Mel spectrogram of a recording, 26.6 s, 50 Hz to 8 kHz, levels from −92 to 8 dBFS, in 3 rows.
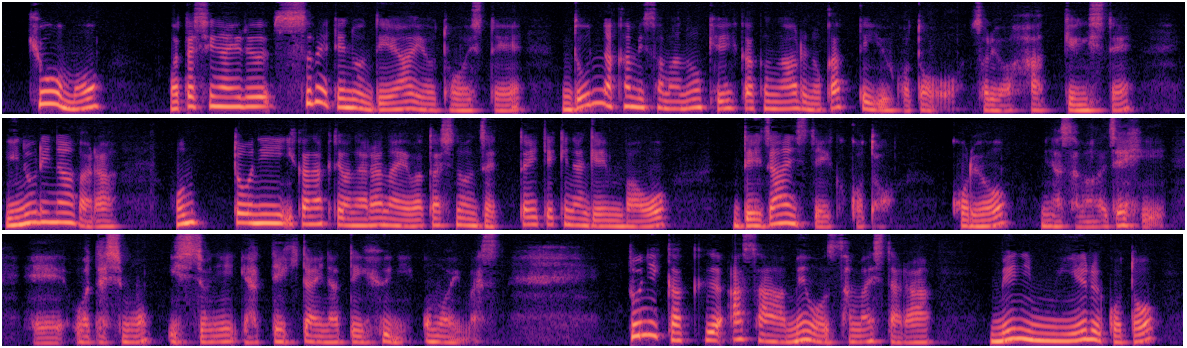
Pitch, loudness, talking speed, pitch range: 180 Hz, -22 LUFS, 300 characters per minute, 155-215 Hz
